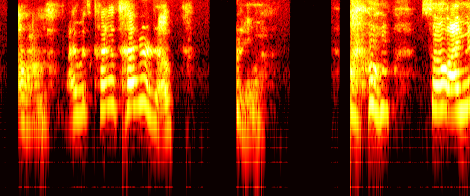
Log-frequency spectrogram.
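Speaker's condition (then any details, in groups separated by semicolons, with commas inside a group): Cerebral palsy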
